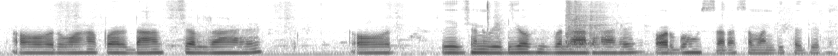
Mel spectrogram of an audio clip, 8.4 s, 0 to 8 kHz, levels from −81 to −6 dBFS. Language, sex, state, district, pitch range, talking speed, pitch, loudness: Hindi, male, Chhattisgarh, Sarguja, 115-130 Hz, 165 wpm, 125 Hz, -36 LUFS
